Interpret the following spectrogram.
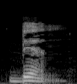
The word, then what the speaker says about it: been: the word bin which the English invariably make to rhyme with green and we Northerners at least in accordance I think with the custom of Shakespeare's time universally pronounced bin all the matters that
